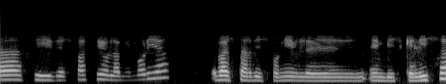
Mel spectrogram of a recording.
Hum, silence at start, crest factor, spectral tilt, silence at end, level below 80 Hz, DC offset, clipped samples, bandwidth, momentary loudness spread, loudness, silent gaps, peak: none; 0 s; 20 dB; -8.5 dB/octave; 0 s; -70 dBFS; under 0.1%; under 0.1%; 4.9 kHz; 8 LU; -27 LUFS; none; -6 dBFS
